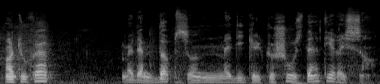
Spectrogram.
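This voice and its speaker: An actor playing a composed, courteous gentleman client with polite, formal speech in a 1960s French radio drama. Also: lowish voice, expressive, moderate pace, husky. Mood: diplomatic, informative.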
